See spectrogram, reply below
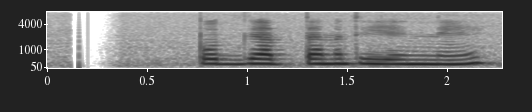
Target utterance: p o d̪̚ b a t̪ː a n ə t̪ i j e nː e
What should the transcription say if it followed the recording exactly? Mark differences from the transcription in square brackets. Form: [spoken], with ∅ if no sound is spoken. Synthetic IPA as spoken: p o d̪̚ [ɡ] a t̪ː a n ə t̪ i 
